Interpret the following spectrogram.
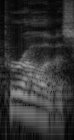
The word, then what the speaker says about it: Paralovos: my name is pur all of us and that rhymes with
